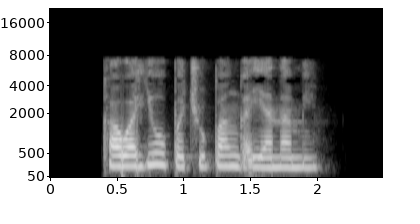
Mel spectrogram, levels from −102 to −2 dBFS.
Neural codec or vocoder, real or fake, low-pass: vocoder, 22.05 kHz, 80 mel bands, Vocos; fake; 7.2 kHz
